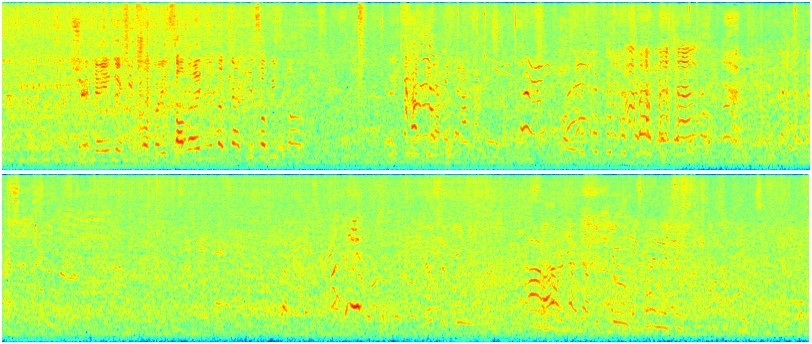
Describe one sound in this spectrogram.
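Men and women chat in passing nearby, outdoors.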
